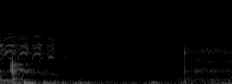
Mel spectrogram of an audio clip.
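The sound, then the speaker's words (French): A horse lets out a loud whinny that trails off into quieter snorting and shuffling, with a single sharp knock near the end. “Avec mon père, on a fini de préparer nos bagages et le roi nous a confié deux chevaux pour la première étape du voyage.”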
